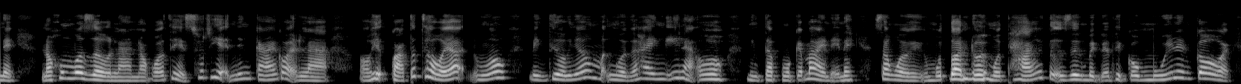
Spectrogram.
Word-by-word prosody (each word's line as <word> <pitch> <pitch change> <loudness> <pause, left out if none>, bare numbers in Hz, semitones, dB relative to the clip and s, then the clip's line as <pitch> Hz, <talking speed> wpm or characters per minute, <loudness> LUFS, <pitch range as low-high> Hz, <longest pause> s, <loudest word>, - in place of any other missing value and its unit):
này, 190 -2 -1 0.2
nó 195 +2 +2
không 285 +6 -3
bao 280 -1 +8
giờ 215 -6 +4
là 175 -1 -3
nó 175 0 -4
có 190 +2 -2
thể 255 - -3
xuất 320 0 -7
hiện 285 -8 -2
những 265 +3 -5
cái, 220 -1 -1
gọi 270 -5 -1
là, 180 -3 -2 0.3
ờ, 180 - -6
hiệu 245 +2 +2
quả 195 -4 +3
tức 375 - -4
thời 265 - +5
á, 285 - +4
đúng 215 +1 -4
không? 300 +2 +3 0.2
Bình 205 -2 -5
thường 215 -2 +1
nhá, 255 +5 +1 0.2
mọi - - -6
người 205 -3 -1
cứ 200 - -5
hay 260 +2 -2
nghĩ 245 +4 -5
là, 275 - -2
ồ, 230 +1 +1 0.2
mình 195 -4 -7
tập 200 -1 +1
1 190 -1 -2
cái 200 - -2
bài 250 -6 +2
này 175 - -6
này, 200 +2 -3 0.2
xong 240 -2 0
rồi 180 -4 0
1 195 +2 -3
tuần, 240 +1 +8
rồi 225 +1 +5
1 195 -4 -1
tháng 235 +6 -1
tự - - -1
dưng 215 0 +3
mình 195 -2 -3
lại 185 - -4
thấy 220 - -3
có 205 - +1
múi, 205 +5 -2
lên 300 -3 -3
cơ 280 +1 +4
rồi. 225 -8 +2
215 Hz, 275 wpm, -23 LUFS, 195-255 Hz, 0.3 s, bao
